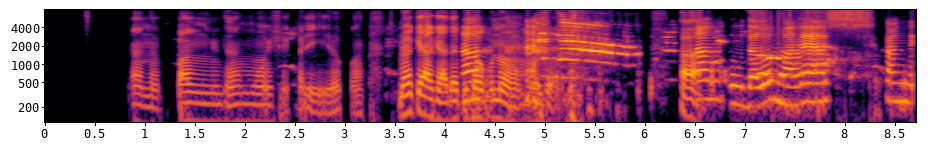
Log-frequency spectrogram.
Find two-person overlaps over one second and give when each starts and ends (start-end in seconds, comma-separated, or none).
none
